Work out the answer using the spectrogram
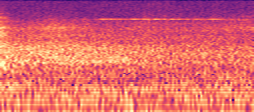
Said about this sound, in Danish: Der kører den første bil med trailer.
